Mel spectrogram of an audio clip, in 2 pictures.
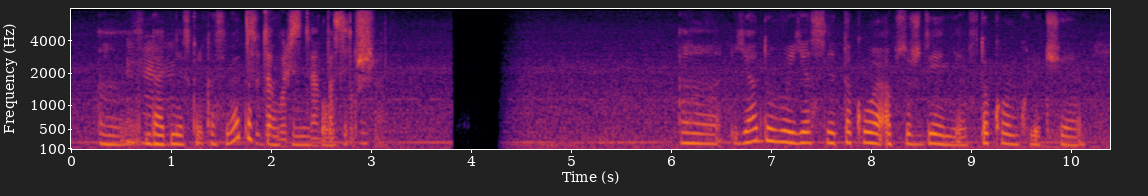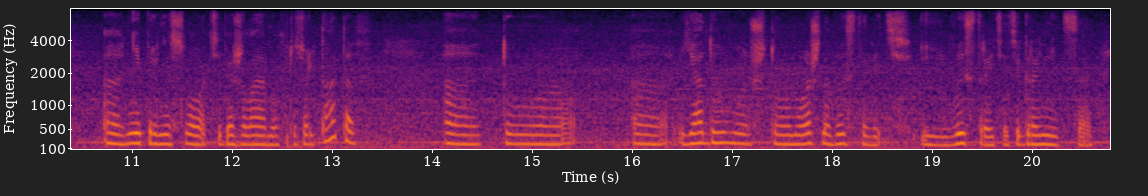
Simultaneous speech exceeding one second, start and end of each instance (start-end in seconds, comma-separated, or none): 1.8-3.0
